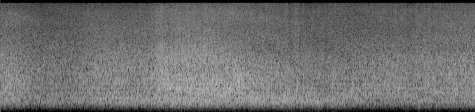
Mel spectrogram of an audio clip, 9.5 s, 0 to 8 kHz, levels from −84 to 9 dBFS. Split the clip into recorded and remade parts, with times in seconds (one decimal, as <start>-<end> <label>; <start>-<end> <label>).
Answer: 0.0-5.7 recorded; 5.7-6.7 remade; 6.7-8.1 recorded; 8.1-8.8 remade; 8.8-9.5 recorded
